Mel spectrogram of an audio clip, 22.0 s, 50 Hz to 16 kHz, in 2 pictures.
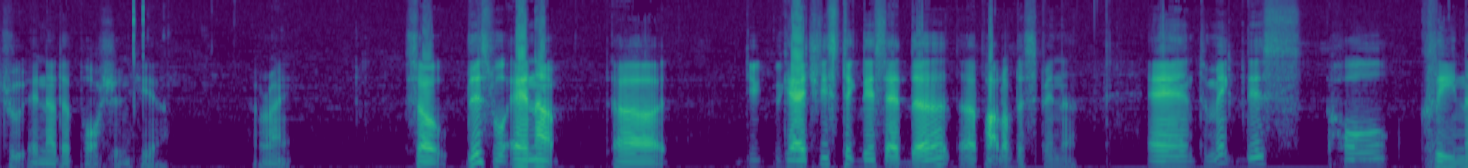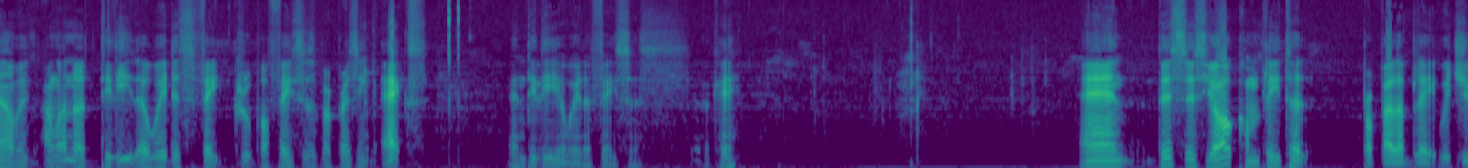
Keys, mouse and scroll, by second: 1.3 click, 1.7 scroll up 1, 2.3-2.8 scroll down 1, 2.8 Tab, 3.0 scroll down 1, 3.3-4.8 middle drag, 5.0 scroll up 1, 5.3 middle click, 6.6 scroll down 1, 6.8 middle click, 7.5 scroll up 1, 7.7 middle click, 8.3 ctrl+Tab, 9.0 Tab, 9.5 ctrl+Tab, 13.9 x, 14.6 click, 15.1 middle click, 16.9-17.3 scroll down 1, 17.3 Tab, 17.5-17.9 scroll down 1, 17.9 middle click, 18.8 ctrl+Tab, 19.4 middle click, 20.0-22.0 shift+middle drag.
